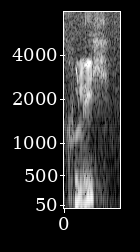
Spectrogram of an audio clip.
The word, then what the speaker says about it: Coulis: yeah okay David so my last name is coulis it's pronounced coulis yeah spell it spell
